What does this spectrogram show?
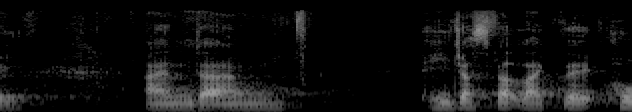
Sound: none

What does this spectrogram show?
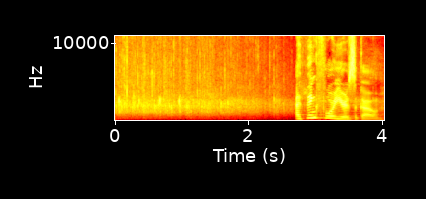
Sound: applause

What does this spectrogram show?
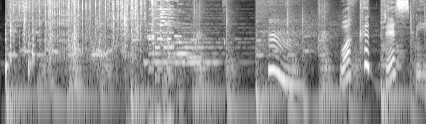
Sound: mechanical whirring

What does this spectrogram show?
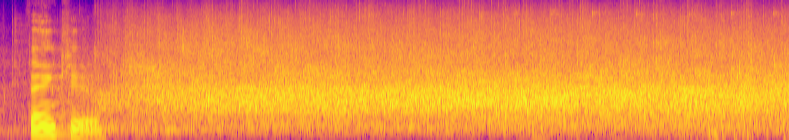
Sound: applause

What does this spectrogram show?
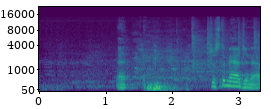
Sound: laughter

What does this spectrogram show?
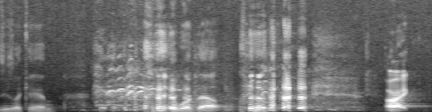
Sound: laughter

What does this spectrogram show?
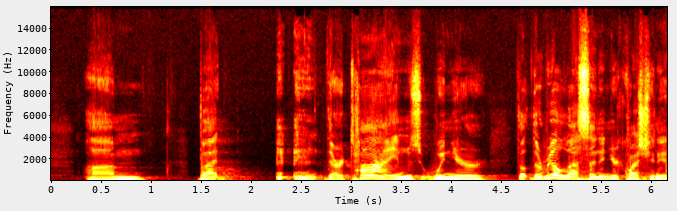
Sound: cough

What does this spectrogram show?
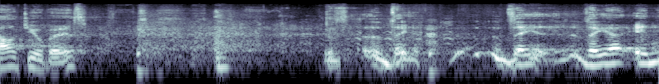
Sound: audience laughs

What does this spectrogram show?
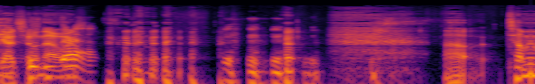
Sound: laughing

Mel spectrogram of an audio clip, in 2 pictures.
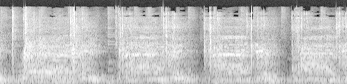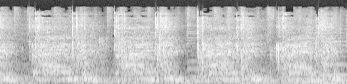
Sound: crowd

